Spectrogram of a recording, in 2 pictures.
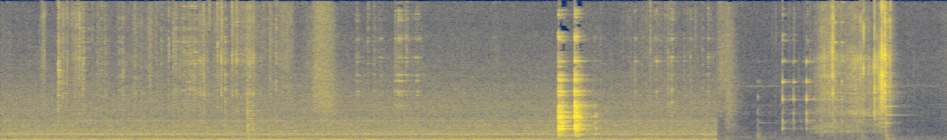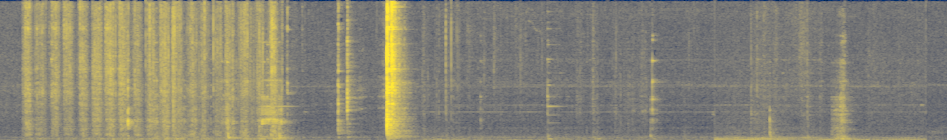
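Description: A table knife sawing through a crisp toasted sandwich on a china plate: rasping crunches, with sharp clinks as the blade meets the plate. Before that, under a steady hum, comes a clatter as a wooden spatula lifts the sandwich from a frying pan, and near the end the plate slides across the counter.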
